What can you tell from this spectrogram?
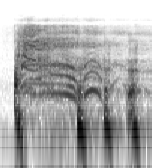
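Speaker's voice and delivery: a quick high chuckle at the absurdity; short high laugh. Real, not acted. Preacher laughing at church members' odd claims, short high chuckle. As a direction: laugh briefly, amused.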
